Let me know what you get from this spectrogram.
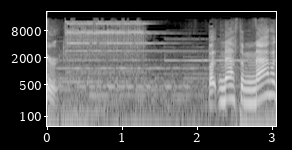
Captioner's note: phone ringing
